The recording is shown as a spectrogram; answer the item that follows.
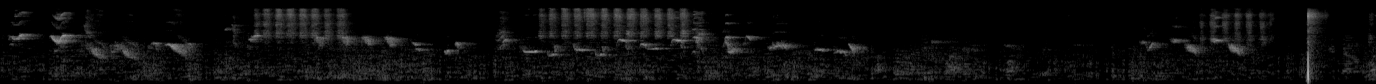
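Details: Caged greater green leafbird tested at the bottom of the cage, with a long varied song of descending whistled slurs interspersed with loud sustained harsh buzzy bursts, quieter passages, and a sharp click near the end.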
